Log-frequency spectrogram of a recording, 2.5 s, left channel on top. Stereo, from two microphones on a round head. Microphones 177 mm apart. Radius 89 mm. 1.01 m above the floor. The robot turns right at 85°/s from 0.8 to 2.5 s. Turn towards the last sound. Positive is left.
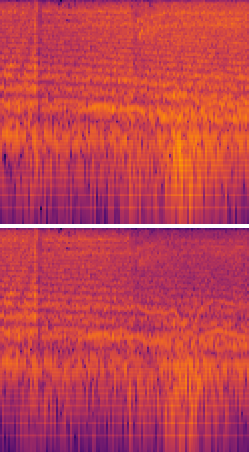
turn(degrees=45)  # may be behind; listen again after turning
